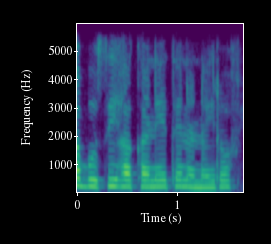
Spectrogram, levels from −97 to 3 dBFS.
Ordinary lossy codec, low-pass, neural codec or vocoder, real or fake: Opus, 64 kbps; 5.4 kHz; none; real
